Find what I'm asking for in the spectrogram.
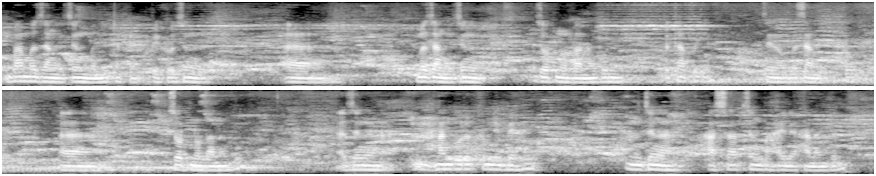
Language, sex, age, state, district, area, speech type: Bodo, male, 30-45, Assam, Udalguri, urban, spontaneous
